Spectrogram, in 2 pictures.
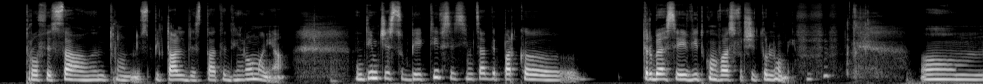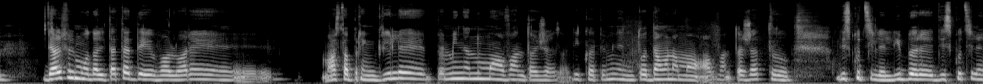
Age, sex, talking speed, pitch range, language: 20-39, female, 130 wpm, 210-245 Hz, Romanian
